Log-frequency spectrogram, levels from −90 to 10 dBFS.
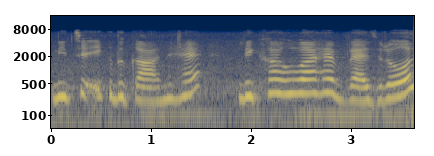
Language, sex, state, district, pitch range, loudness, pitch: Hindi, female, Haryana, Charkhi Dadri, 220-300 Hz, -17 LUFS, 260 Hz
